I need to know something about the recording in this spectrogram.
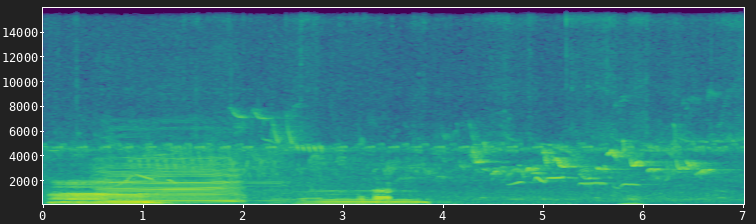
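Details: Cattle herd running across green pastures, one cow giving a long harmonic moo that falls in pitch at its end, then a shorter lower moo, with bird chirps in the background.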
